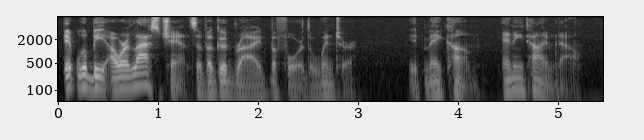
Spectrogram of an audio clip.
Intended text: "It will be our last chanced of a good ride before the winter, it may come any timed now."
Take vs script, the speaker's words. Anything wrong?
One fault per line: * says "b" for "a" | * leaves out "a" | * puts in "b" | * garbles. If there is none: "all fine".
* says "chance" for "chanced"
* says "time" for "timed"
